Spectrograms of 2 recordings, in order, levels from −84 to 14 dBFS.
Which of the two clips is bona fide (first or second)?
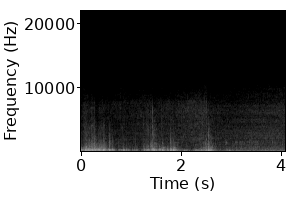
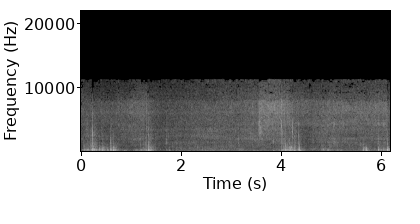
first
